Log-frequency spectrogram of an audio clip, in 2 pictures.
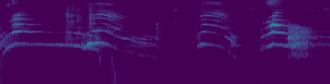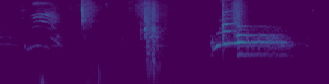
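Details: Rescued baby kittens sitting together indoors, staring at a microwave while waiting for their food: clear high meows, some rising then falling, others short and sharp, in bursts about a second apart in a quiet room.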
